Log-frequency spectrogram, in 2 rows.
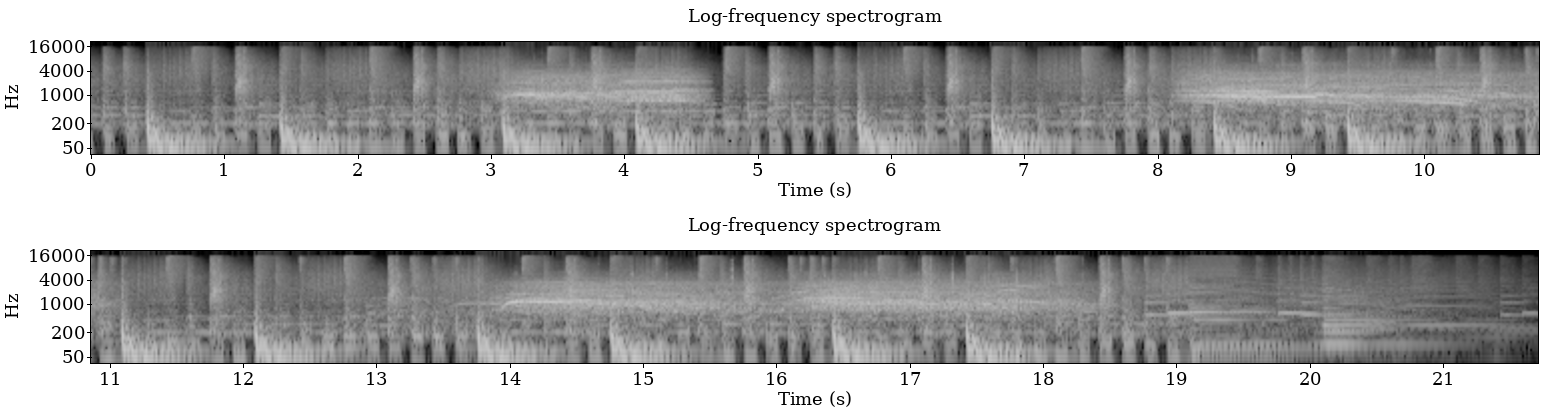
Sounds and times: Music: 0:00.0 - 0:21.7
Cheering: 0:03.0 - 0:04.6, 0:08.1 - 0:11.1, 0:13.0 - 0:18.7.

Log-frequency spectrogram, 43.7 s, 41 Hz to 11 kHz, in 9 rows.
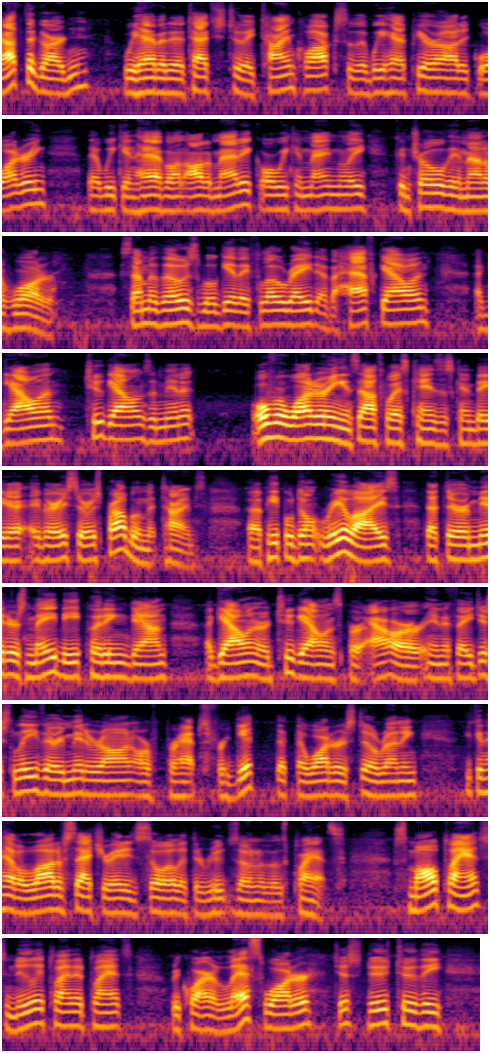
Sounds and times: Speech: 0:00.0 - 0:10.3, 0:11.0 - 0:43.4.

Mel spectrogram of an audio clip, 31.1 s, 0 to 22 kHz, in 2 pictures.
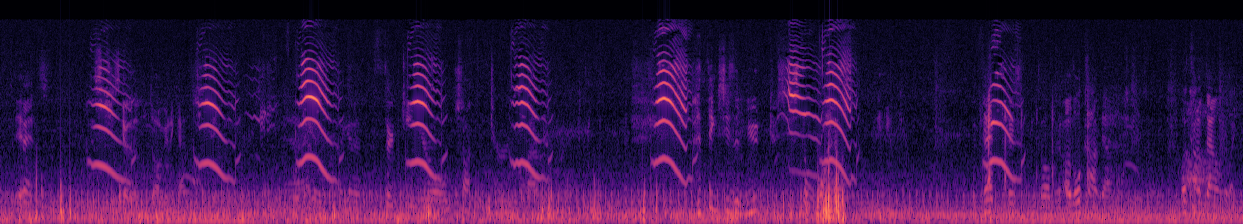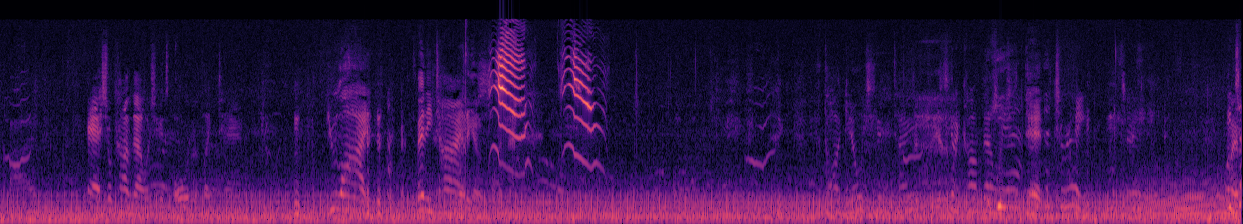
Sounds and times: Speech: 0:00.2 - 0:00.6, 0:01.3 - 0:02.5, 0:03.1 - 0:07.0, 0:08.6 - 0:11.3, 0:12.2 - 0:16.0, 0:16.6 - 0:18.6, 0:19.2 - 0:22.6, 0:25.6 - 0:30.1, 0:30.8 - 0:31.0
Domestic animals, pets: 0:01.1 - 0:01.8, 0:02.4 - 0:04.4, 0:05.0 - 0:05.8, 0:06.4 - 0:07.0, 0:08.0 - 0:08.9, 0:09.6 - 0:10.8, 0:12.2 - 0:13.0, 0:15.2 - 0:16.1, 0:21.4 - 0:23.2, 0:24.5 - 0:25.5.

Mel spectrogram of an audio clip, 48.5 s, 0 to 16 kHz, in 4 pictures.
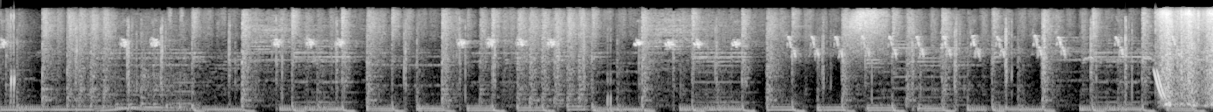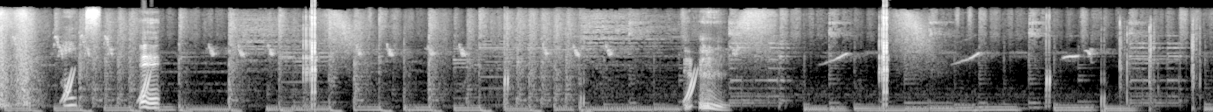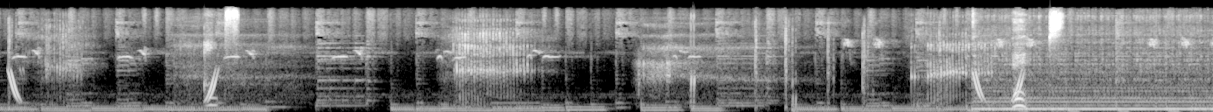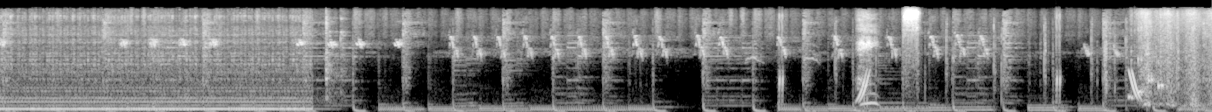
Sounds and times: Music: 0:00.0 - 0:48.5
Speech: 0:12.7 - 0:13.8, 0:19.0 - 0:19.5, 0:26.3 - 0:26.7, 0:34.3 - 0:34.9, 0:44.9 - 0:45.6.

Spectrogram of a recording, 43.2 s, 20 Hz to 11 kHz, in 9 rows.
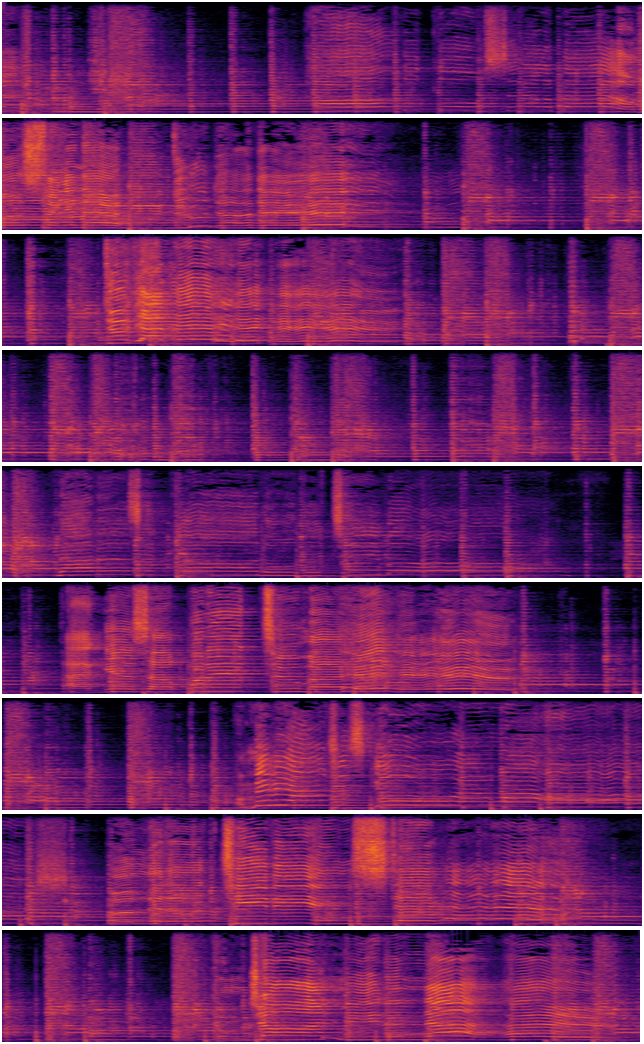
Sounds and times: Musical instrument: 0:00.0 - 0:43.1
Singing: 0:02.3 - 0:08.6, 0:10.3 - 0:13.0, 0:19.6 - 0:23.5, 0:24.5 - 0:27.9, 0:30.6 - 0:38.4, 0:39.9 - 0:43.1.

